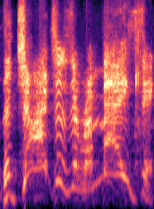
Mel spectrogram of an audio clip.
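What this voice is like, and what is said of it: Tommy Heinsohn impression. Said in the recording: “my Tommy Heinsohn impression.”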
